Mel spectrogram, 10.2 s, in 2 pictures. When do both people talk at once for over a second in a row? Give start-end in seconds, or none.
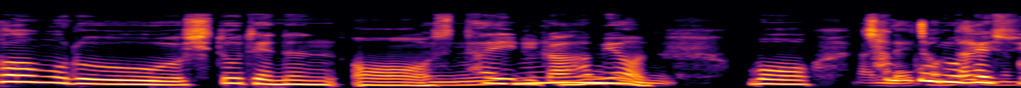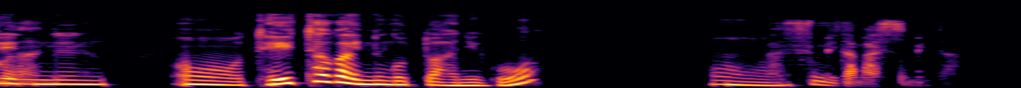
2.0-3.3, 4.2-5.5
